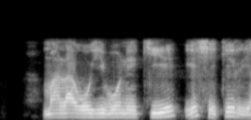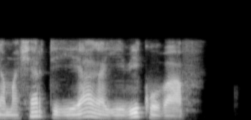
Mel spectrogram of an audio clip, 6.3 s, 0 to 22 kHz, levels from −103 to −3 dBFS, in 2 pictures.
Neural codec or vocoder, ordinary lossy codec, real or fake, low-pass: none; Opus, 32 kbps; real; 5.4 kHz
